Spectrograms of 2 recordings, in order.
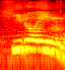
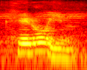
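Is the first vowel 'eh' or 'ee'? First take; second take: ee; eh. First: The first vowel sounds like 'ee'. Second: The first vowel sounds like 'eh'. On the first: The speaker calls it wrong. "এই ওয়ার্ডটা আমরা অনেকেই উচ্চারণ করি হিরোইন বলে" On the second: The speaker calls it right. "কিন্তু এই ওয়ার্ডটার ঠিক উচ্চারণ হবে হেরোইন"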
